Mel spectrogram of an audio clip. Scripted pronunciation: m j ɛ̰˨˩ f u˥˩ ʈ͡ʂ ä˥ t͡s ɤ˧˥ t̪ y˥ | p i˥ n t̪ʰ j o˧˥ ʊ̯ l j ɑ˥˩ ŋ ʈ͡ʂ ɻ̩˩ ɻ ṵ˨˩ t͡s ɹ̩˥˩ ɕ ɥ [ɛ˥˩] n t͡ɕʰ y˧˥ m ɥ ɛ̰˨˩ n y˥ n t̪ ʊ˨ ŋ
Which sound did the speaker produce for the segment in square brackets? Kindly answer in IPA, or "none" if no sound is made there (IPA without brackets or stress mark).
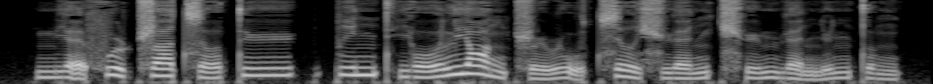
ɛ˧˥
